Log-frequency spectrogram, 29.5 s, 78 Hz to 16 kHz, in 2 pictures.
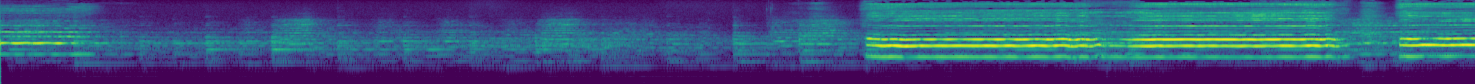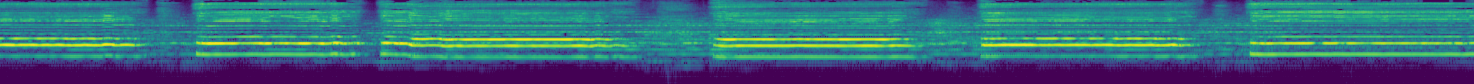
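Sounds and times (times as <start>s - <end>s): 
vocal improvisation: 0.0s - 1.1s, 8.5s - 29.4s.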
